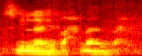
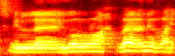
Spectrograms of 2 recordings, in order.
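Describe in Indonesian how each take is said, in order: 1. Frasa itu diucapkan pelan, hampir dalam hati. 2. Frasa itu diucapkan keras dan jelas dengan suara nyaring. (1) "Baca Bismillah, cuman apa? Sir" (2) "Bacanya apa? Keras"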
